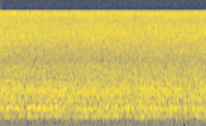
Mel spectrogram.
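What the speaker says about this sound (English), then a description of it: "Another bee." Honey bees buzzing outdoors, a steady dense hum that fills the whole moment without pause, close by and continuous, with no voices.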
